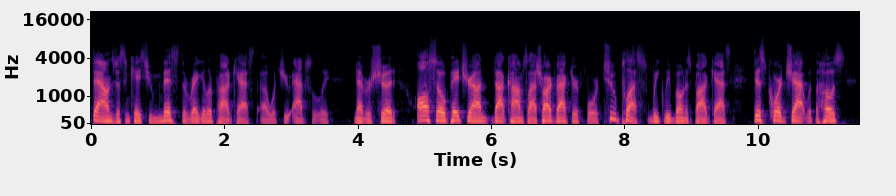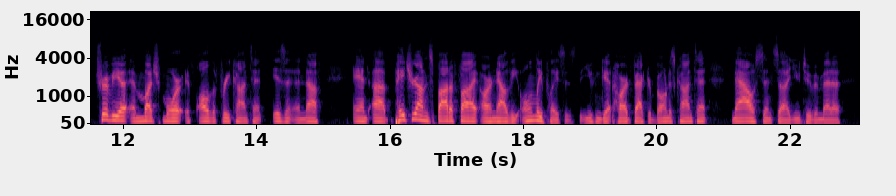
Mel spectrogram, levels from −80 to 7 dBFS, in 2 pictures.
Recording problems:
muffled; very; fading above 2.5 kHz

